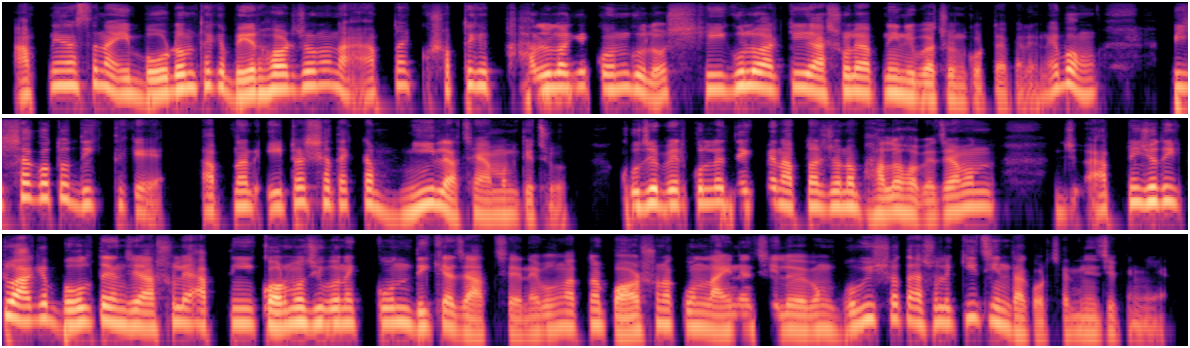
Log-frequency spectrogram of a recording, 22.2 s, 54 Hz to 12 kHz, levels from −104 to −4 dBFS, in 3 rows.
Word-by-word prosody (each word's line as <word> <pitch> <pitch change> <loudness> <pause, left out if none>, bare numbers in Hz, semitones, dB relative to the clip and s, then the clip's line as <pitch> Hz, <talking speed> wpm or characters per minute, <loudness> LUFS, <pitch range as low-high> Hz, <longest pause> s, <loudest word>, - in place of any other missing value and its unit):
আপনি 145 +9 -7
আছে 210 - -6
না, 200 - +4
এই 150 - +1
বোরডম 155 +7 +6
থেকে 210 -1 +1
বের 150 +3 +6
হওয়ার 185 +1 +6
জন্য 215 +1 +2
না? - - -1
আপনার 220 +8 -6 0.2
সবথেকে 220 -2 0 0.2
ভালো 185 - +1
লাগে 195 +1 +1
কোনগুলো, 180 -8 +1 0.2
সেই 180 0 -2
গুলো 210 +1 +7
আর 180 - -1
কি 200 - -1
আসলে 165 +2 +1
আপনি 155 +3 -5
নির্বাচন 120 -2 -1
করতে - - -8
পারেন। - - -14
এবং 225 +1 +3 0.6
পেশাগত 255 +6 0
দিক 190 -1 -4
থেকে, 150 -7 -7 0.4
আপনার 175 +4 -3 0.2
এটার 205 +5 -2
সাথে 200 -2 -2
একটা 195 - 0 0.2
মিল 180 +7 +2
আছে, - - -13
এমন 115 0 -6
কিছু 105 - -10 0.4
খুঁজে 175 +4 +6
বের 185 0 +3
করলে 200 +1 +2
দেখবেন 180 +3 -5
আপনার 175 0 -1
জন্য 175 0 +2
ভালো 125 +2 +1
হবে। 115 -4 -2
যেমন 165 +5 0 0.5
য - - -15 0.2
আপনি 210 - -4
যদি 215 0 +5
একটু 230 +4 +1
আগে 200 +3 +1
বলতেন, 170 +3 +4
যে, 150 - +3
আসলে 165 +5 -2
আপনি 165 +3 -7 0.2
কর্মজীবনে 165 +2 +5 0.2
কোন 170 +1 +1
দিকে 140 +1 0
যাচ্ছেন? 100 +1 -3
এবং 125 +2 -5
আপনার 155 +3 -4
পড়াশোনা 120 +9 +1
কোন 145 -1 -1
লাইনে 125 +2 -2
ছিল? - - -10
এবং 125 +2 -4
ভবিষ্যতে 195 +6 -1
আসলে 170 +2 -3
কী 215 - -2
চিন্তা 155 -10 -1
করছেন 100 - -9
নিজেকে 100 - -11
নিয়ে? 65 -2 -17
170 Hz, 195 wpm, -23 LUFS, 140-195 Hz, 0.6 s, গুলো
